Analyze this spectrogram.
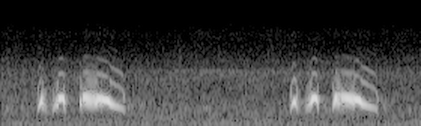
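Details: Two phrases of decoy spotted dove cooing meant to draw in wild birds: quick double hoots leading into a long, soft, falling croon, with a pause of about two seconds between them.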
